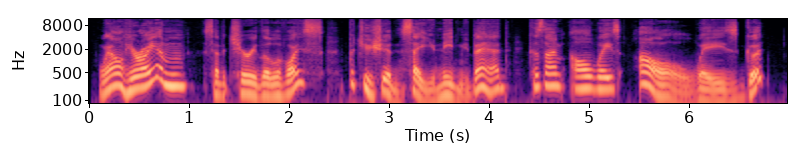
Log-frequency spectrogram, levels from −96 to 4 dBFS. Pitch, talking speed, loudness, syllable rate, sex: 160 Hz, 190 wpm, -17 LUFS, 5.0 syllables/s, male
